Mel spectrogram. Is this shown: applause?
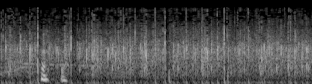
yes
